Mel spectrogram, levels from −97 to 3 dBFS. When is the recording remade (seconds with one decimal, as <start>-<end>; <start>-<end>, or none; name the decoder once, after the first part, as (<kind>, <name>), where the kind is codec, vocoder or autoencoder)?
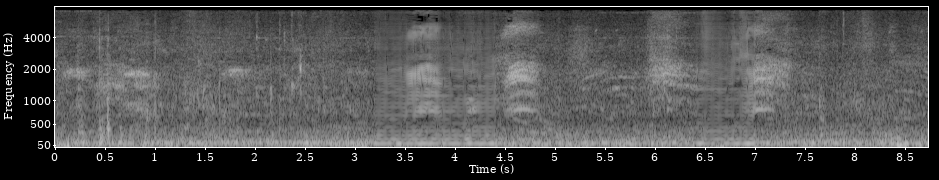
3.2-4.4 (vocoder, BigVGAN v2); 6.4-7.0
